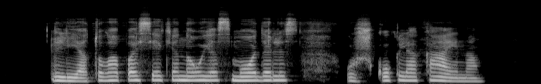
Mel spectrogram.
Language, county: Lithuanian, Klaipėda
